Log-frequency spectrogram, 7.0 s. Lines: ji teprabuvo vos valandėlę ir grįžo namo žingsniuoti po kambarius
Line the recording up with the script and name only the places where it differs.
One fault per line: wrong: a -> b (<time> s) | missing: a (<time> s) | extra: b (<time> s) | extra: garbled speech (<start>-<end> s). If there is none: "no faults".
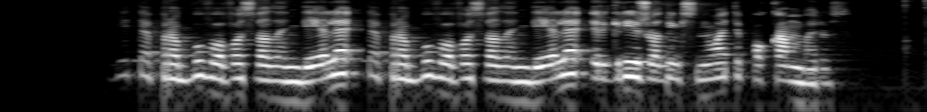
extra: teprabuvo vos valandėlę (2.8 s)
missing: namo (5.0 s)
